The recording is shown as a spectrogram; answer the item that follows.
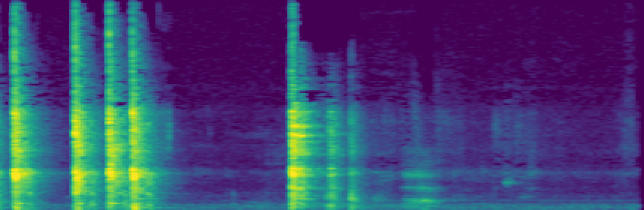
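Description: Non-stick frying pan knocking and clattering against a metal sheet tray as it is turned upside down to release a steamed rice sheet: a quick run of sharp, ringing knocks in the first second, then another knock with a few lighter clatters about two seconds in.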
